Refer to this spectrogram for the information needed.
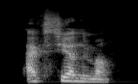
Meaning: actuation
- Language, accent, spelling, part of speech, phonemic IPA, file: French, Canada, actionnement, noun, /ak.sjɔn.mɑ̃/, LL-Q150 (fra)-actionnement.wav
